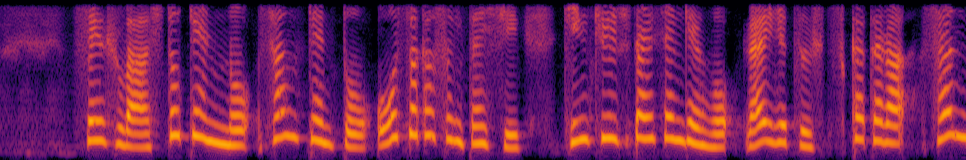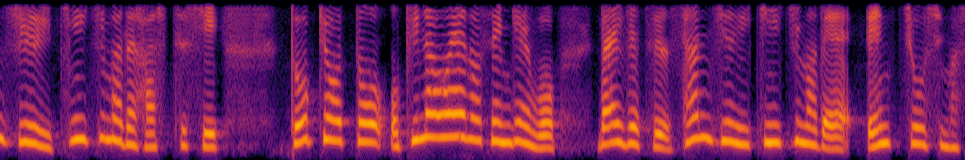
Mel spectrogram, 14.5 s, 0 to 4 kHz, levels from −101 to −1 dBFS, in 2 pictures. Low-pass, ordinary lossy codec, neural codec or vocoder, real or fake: 3.6 kHz; none; codec, 16 kHz, 1 kbps, FreqCodec, larger model; fake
